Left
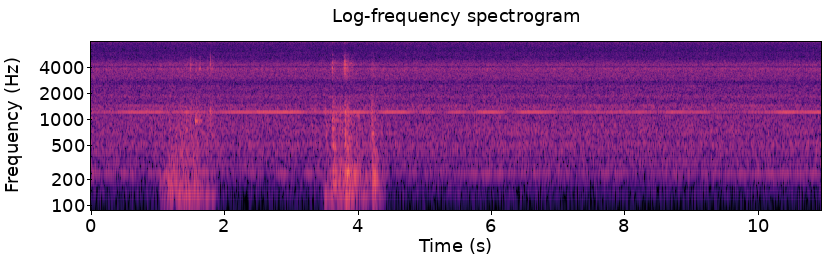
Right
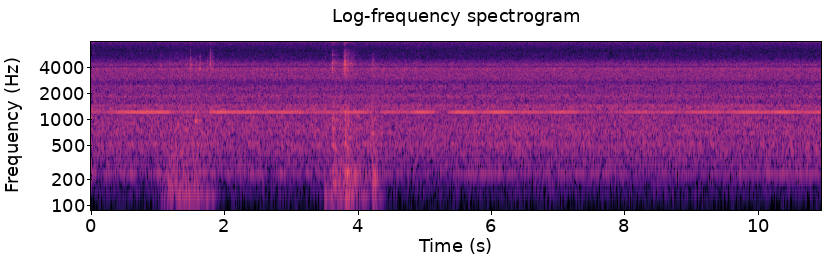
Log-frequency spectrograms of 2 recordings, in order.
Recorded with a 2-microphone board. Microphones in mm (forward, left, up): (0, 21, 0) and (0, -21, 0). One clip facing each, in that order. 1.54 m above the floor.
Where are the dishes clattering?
I don't hear dishes clattering.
